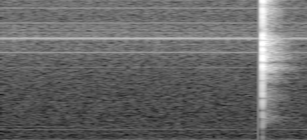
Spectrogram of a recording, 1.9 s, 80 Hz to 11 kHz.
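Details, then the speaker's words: Quiet room, then a single sharp click as a fertility injection pen advances the dose, the last snap signalling completion, during a 39-year-old woman's self-administered subcutaneous abdominal IVF injection; injection pen click. "it's just snapping in letting me know when it's done so the last snap lets me know that one's done"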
